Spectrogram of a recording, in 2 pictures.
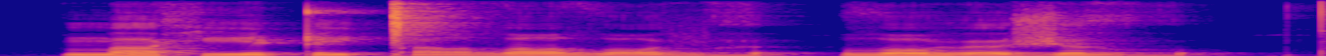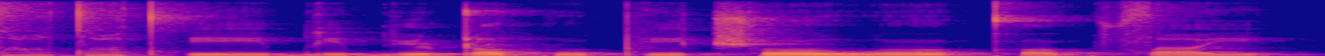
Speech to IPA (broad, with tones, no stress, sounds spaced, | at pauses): m a˥ x iː˥ ʈ i˥ ǀ a˩ ðˤ e˥ ðˤ œ˩˧˩ v ə̤˥ | ðˤ ø˥ β œ˩˧˩ ʒ ə˥ ɣ o̤˩ | tˤ e̤˩˧˩ tˤ o̤˥ t ʔ iː˩ b i˩˧˩ b y˩˧˩ ʈ ɔ˥ kʷ u˩ pʰ i˩ t͡ʃʰ oː˥ w oː˩˧˩ kʰ ɔ˩ kʷ sˤ iː˩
